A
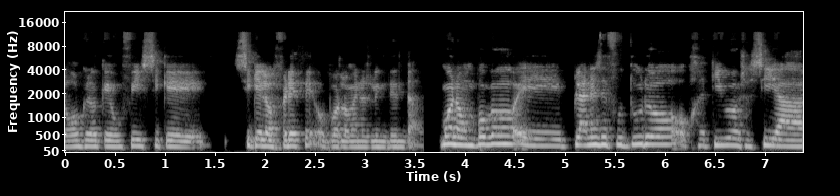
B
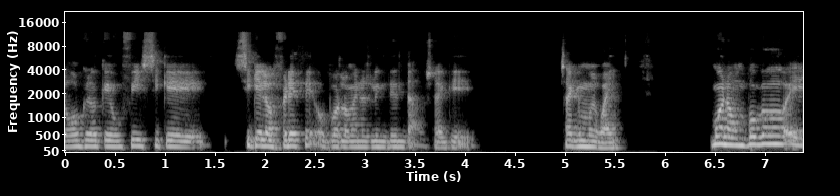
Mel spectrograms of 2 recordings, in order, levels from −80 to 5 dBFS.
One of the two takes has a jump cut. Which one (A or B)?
A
